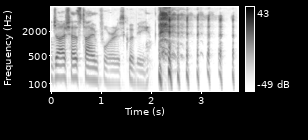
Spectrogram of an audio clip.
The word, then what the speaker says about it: Quibi: just that all Josh has time for is kwibi all right so let's move on from kwibi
